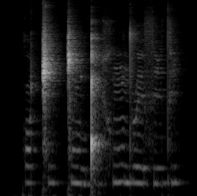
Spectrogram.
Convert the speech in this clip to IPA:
k ɒ ǁ i ǀ õ ɡ͡ǃ i x õ d ɹ e s i d i

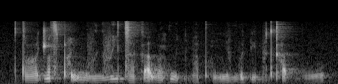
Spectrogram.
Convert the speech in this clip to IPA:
tˤ oː˩˧ d͡ʒ ĩ˦˥ sˤ pʰ ḭ˩˧ ŋ o˨˩ v ɨː˩˧ v i˦˥ d͡z a˨˩ k a̰˨˩ w ɐ̃˦˥ k w i˩˧ k b a˨˩ pʰ ũ˩˧ ŋ e˨˩ v w ɵ˨˩ pʲ ɨ˦˥ b ɵ˩˧ d kʰ a̰˨˩ p b oː˩˧

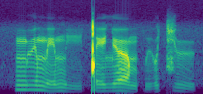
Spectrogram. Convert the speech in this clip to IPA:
m ʉ˥ ɪ̯ m e˩˥ m iː˩ ǃ e˥ lʲ ɐː˥˩ m p ɨ˩˥ ʊ̯ t͡ɕ ʉ˥˩

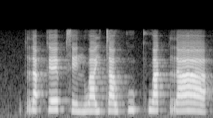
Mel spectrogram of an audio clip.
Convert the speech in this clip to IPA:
p r a˥˩ ʔ k ɛː˥˩ p̚ s e˩˦ n w a˦˥ j t a˦˥ w k u˥˩ ʔ kʰ w a˥˩ k̚ p r aː˥˩

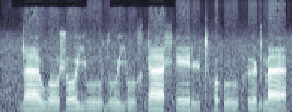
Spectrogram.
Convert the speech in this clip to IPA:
ɖ æː w oː ʃ oː j uː d uː j uː x ɡ æː x ʔ eː ɾ yː t h o ʔ uː ʔ h ɯː ɖ m æ

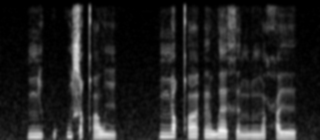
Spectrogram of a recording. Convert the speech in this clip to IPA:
ɲ i kʷ ɪ kʷ ɪ ɕ ɛ qʼ ẽ w i | ɲ ʊ qʼ ɛ̃ ʔ ẽ w ɛ x ɛ ŋ ʊ ŋ ũ ħ ɪ

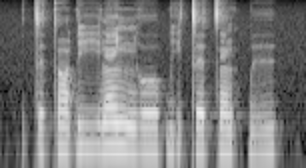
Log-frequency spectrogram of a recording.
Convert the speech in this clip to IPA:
t ə˨ t ɔ̃˧ ɗ iː˧ ɾ ɛ̃˦ ɲ oː˧ ɓ i˨ t ə˧ t ɛ̃˧ k͡p ɨ˨˦

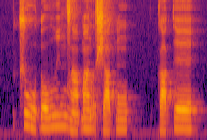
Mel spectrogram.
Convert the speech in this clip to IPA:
t͡ʃ uː˦˨ ɗ o˦ β i˦ ŋ z ã˨ ɓ ã˦ r ʃ a˨ k͡p ũ˦ | k a˨ k eː˦

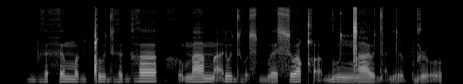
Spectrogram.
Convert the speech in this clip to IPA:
bʱ ə h ə m ʌ ɡ ǃ u dʱ ə ɡʱ ʌ | h o̰ m a m a̰ ɾ u dʱ o̰ s b ə s o qʰ o̰ ɠ u ŋ͡ǀ a ʊ̯ d a̰ ɡ r o̰ p ɡ ɹ o̰

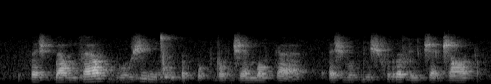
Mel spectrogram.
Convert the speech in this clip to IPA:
θ ɛ ʒ ɡ͡b æ lˠ n z æ lˠ ɡ͡b u l ʒ i ŋ͡ǀ u ʔ ə ɡ͡b ɔ k d ə lˠ d͡ʒ ɛ m ʊ lˠ k æ | ʔ ɛ ʒ ð u l ɓ i ʒ f r ə z i t͡ʃ æ d͡ʒ ɑ k

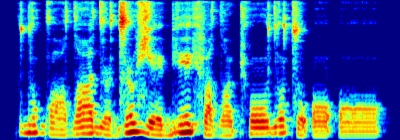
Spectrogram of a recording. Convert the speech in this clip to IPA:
d o˥ ɡ ɔː˩ dˤ ɛː˥ d ə˞˩ d͡z ə˞˥ u̯ ʑ eː˩ bʲ eː˥ fʲ œ˩ dˤ o˩ j ʈʰ oː˥ d o˥ t͡s o˩ ʔ ɔː˩ ʔ ɔː˩

